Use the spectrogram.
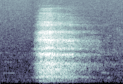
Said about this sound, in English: Take a deep breath right now.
